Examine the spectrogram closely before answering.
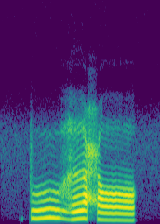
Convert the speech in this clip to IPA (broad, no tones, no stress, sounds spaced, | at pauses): p uː ɦ əː ħ ɔː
